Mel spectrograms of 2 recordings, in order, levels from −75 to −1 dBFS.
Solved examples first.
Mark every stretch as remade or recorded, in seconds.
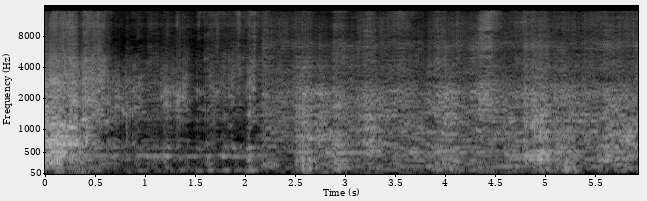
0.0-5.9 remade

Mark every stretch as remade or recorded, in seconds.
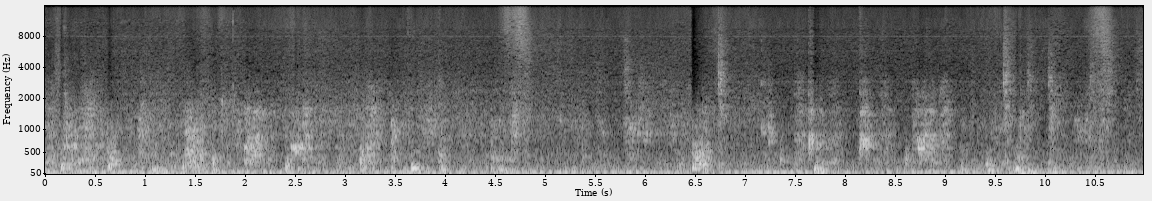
0.0-0.8 recorded; 0.8-2.7 remade; 2.7-11.0 recorded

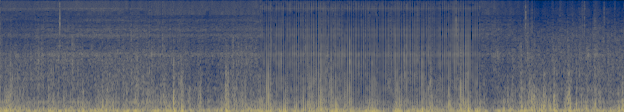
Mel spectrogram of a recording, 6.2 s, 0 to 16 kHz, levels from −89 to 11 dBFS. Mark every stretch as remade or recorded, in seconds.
0.0-2.6 recorded; 2.6-4.8 remade; 4.8-6.2 recorded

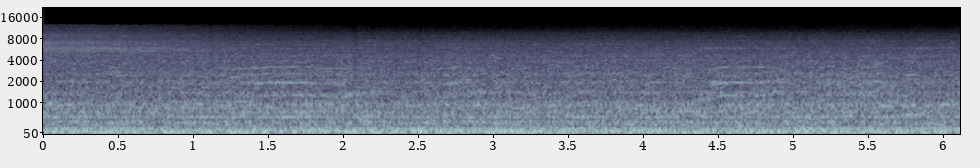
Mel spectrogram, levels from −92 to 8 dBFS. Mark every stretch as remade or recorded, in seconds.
0.0-1.9 recorded; 1.9-3.1 remade; 3.1-4.3 recorded; 4.3-5.3 remade; 5.3-6.1 recorded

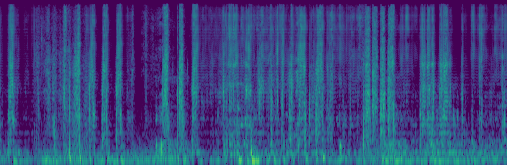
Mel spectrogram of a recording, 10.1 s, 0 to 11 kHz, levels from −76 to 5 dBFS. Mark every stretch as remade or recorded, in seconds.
0.0-0.7 remade; 0.7-1.7 recorded; 1.7-2.6 remade; 2.6-3.8 recorded; 3.8-7.2 remade; 7.2-7.9 recorded; 7.9-10.1 remade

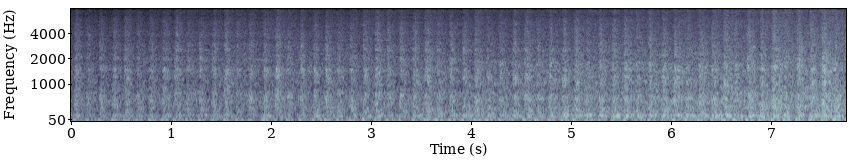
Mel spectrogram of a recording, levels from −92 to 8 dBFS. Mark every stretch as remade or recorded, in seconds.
0.0-1.9 recorded; 1.9-6.6 remade; 6.6-7.8 recorded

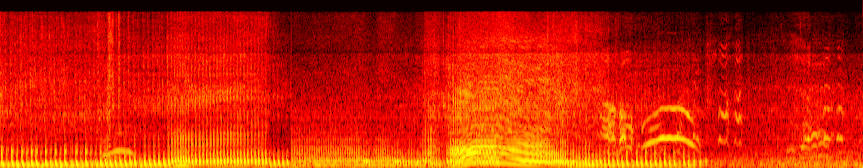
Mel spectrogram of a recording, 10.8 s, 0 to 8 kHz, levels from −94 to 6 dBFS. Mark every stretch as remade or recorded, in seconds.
0.0-0.9 recorded; 0.9-5.4 remade; 5.4-10.8 recorded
